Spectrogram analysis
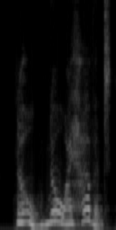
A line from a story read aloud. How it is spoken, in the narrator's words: gasped poor Anne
